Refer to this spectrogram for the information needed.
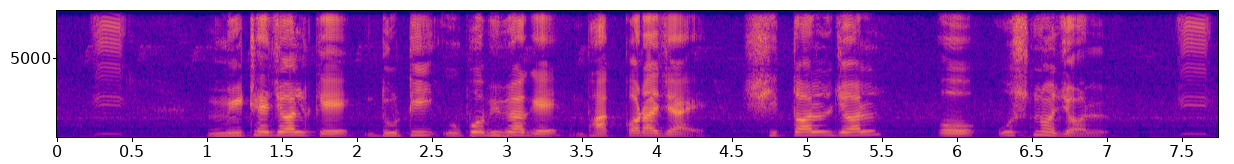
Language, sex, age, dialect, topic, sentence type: Bengali, male, 25-30, Standard Colloquial, agriculture, statement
